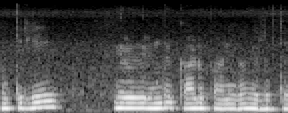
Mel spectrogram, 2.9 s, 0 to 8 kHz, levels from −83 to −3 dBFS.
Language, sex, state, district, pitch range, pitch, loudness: Kannada, male, Karnataka, Koppal, 125-140 Hz, 135 Hz, -12 LUFS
